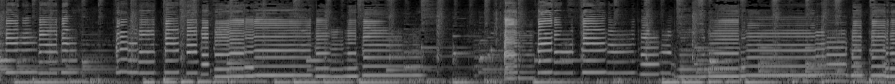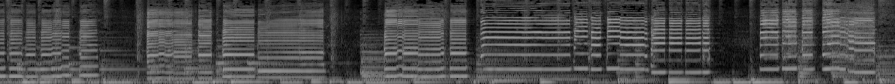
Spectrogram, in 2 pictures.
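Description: Live jazz: a saxophone plays a continuous melodic solo line, with an upright bass plucking a low note pattern underneath.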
